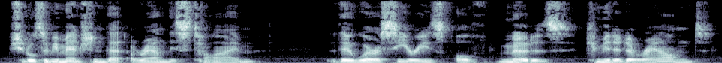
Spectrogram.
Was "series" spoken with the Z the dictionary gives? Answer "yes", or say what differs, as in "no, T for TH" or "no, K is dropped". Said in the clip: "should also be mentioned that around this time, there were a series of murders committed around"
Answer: yes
